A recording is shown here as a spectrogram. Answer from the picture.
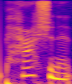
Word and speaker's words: passionate: Next, I've always been passionate about. This phrase is wonderful because it connects your personality to your work. The keyword is passionate. Three syllables, stress on the first. Passionate. Passionate. I've always been passionate about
